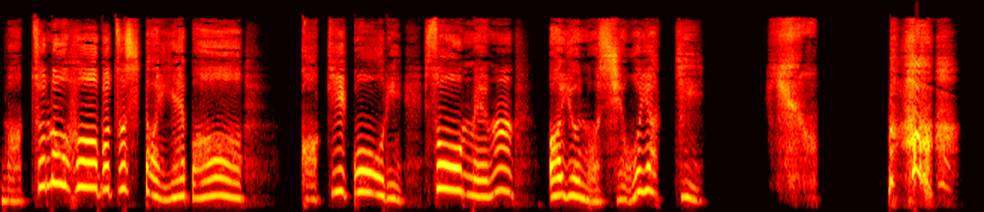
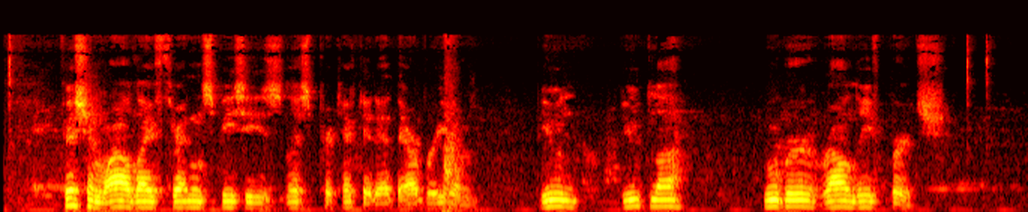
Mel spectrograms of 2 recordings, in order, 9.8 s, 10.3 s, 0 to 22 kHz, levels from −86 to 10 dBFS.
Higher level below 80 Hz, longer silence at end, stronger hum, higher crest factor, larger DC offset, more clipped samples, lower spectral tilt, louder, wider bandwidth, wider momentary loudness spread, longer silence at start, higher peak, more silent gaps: second, -74 dBFS vs -50 dBFS; second, 0.3 s vs 0.85 s; neither; about the same, 18 dB vs 16 dB; neither; neither; second, -0.5 dB/octave vs -5.5 dB/octave; about the same, -17 LUFS vs -17 LUFS; first, 16 kHz vs 11.5 kHz; about the same, 13 LU vs 13 LU; about the same, 0 s vs 0.1 s; about the same, 0 dBFS vs -2 dBFS; first, 7.43-7.54 s, 8.25-8.65 s, 8.72-8.86 s vs none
